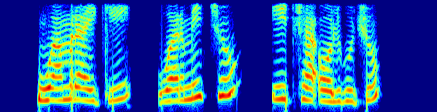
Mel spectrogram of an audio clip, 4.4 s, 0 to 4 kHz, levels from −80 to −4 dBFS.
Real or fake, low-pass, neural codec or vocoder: real; 3.6 kHz; none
